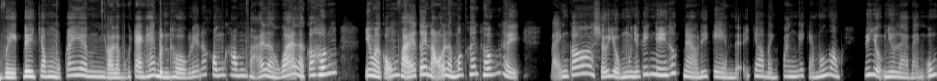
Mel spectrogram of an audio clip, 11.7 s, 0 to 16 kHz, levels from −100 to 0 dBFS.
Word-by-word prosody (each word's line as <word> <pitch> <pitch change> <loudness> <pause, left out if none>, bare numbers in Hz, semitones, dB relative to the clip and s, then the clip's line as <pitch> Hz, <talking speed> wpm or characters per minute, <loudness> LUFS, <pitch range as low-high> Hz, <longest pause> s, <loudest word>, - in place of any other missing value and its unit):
việc 190 +1 +2
đi 235 0 +8
trong 225 0 +1
một 195 -1 -2
cái, 285 +2 0
ưm, 225 -5 +1
gọi 185 -2 +1
là, 190 - +2
một 185 - -7
cái 215 - -6
trạng 225 -3 +2
thái 275 - +3
bình 210 -6 +4
thường 195 -3 0
đi 220 +3 -4
nó 305 +3 -8
không 285 -2 -2
không 275 -2 -2
phải 235 +3 -2
là 245 - +2
quá 250 - +2
là 280 -6 +1
có 280 - -1
hứng, 315 +7 +3 0.3
nhưng 275 - +2
mà 240 - +5
cũng - - 0
hông 290 - -1
phải 250 0 +4
tới 320 +2 +2
nỗi 285 0 +2
là 260 - +4
mất 275 +7 0
hết 335 0 -3
hứng 300 +5 +1
thì 225 -9 -1 0.4
bạn 235 +1 -3
có 340 +4 0
sử 220 -5 -2
dụng 220 -2 0
những 220 +1 -1
cái 330 - -3
nghi 300 -3 +2
thức 375 -1 -5
nào 210 -5 0
đi 220 +4 -1
kèm 205 -5 -3
để 185 - -8 0.2
cho 250 -2 -1
bạn 195 -4 -5
tăng 230 +1 -3
cái 265 - -7
cảm 205 -3 -5
hứng 275 +5 0
hông? 270 -5 -2 0.3
Ví 305 +1 0
dụ 260 -7 0
như 220 0 0
là 195 -3 -3
bạn 180 +3 -9
uống 270 +8 -2
240 Hz, 310 wpm, -22 LUFS, 210-290 Hz, 0.4 s, đi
